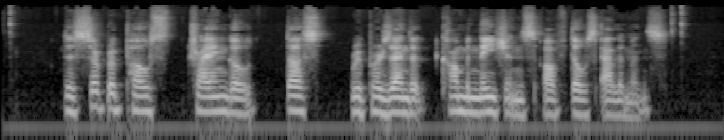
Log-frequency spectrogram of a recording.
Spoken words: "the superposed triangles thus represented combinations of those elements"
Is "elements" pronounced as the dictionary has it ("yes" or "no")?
yes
